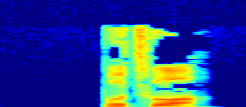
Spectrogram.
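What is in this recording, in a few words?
Chinese, vocabulary; hsk2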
